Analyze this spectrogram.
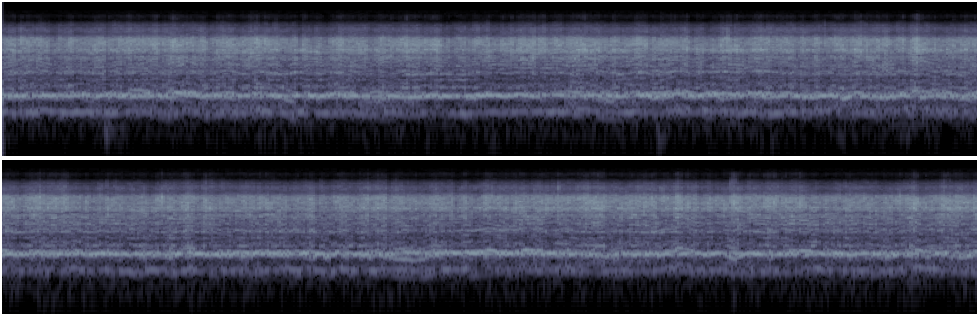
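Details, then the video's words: Bees in spring in the Badia steppe, a dense, unbroken swarm hum with a steady low drone under a hissy wash of many wings, level and continuous throughout with no pauses. "اصوات النحل في فصل الربيع"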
